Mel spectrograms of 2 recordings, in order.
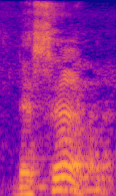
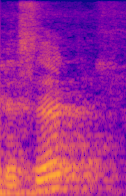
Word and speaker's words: desert: on the first syll desert means the place where you have only sand desert see nothing grows except few fruit like d and so on see desert and of course when you have the stress on the second C desert desert what does it mean you say desert desert means you are deserted left alone you are ignored you are ignored see that's what it means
